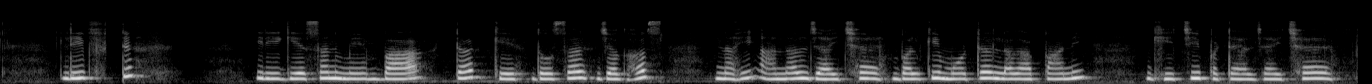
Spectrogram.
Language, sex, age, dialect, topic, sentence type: Maithili, female, 60-100, Bajjika, agriculture, statement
